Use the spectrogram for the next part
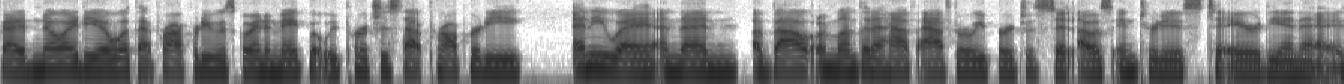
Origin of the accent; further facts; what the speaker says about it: Michigan, United States; moved away as an adult; also born or lived in Texas; Emily and I both were born and raised in Michigan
